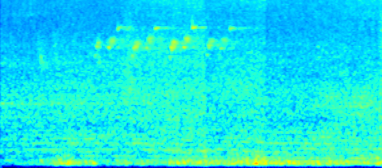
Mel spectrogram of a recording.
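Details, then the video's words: Bees feeding on nectar among almond tree blossom on a warm early spring day; a low, rough buzzing hum swells and grows louder across the clip, with faint high bird chirps twittering above. "Almond Tree Blossom - Bees on Spring Day"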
